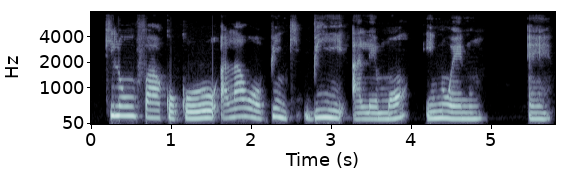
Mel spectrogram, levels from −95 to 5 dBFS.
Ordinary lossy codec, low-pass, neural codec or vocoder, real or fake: none; 7.2 kHz; none; real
